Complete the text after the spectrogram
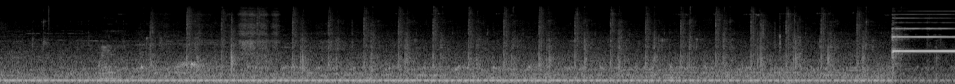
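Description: A skipping rope slaps the floor in a quick, steady rhythm.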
